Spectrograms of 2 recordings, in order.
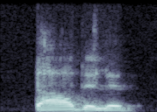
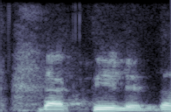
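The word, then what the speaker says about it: Dağdelen: Das G ist stumm, wie, wie beim Gündogan, dem Fußballspieler. Das G wird fast nicht ausgesprochen. Deswegen Dadelen. Aber ich höre auch auf Dagdelen.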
